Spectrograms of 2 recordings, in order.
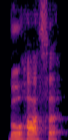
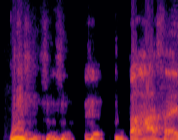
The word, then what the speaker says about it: Bahasa Indonesia: Bohasa. Bahasa, just Bahasa Bahasa?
